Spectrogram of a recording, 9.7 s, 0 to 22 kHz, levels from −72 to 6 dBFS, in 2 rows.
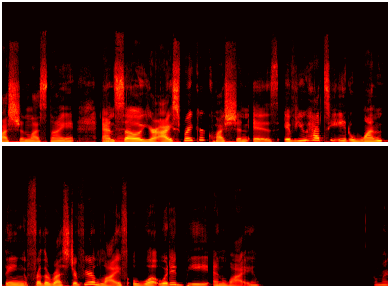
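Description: No technical faults can be heard anywhere in the recorded speech.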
